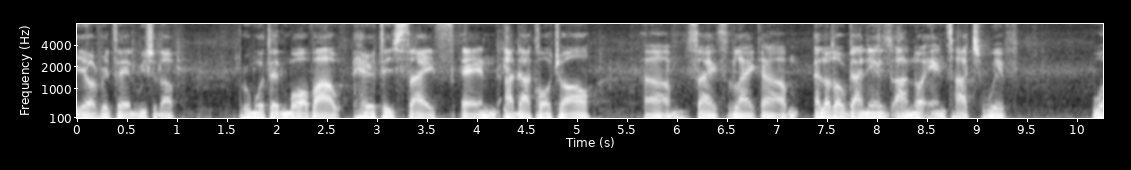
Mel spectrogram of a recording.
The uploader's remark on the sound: This podcast was recorded at the scenic McCarthy Hills in Accra, Ghana . This podcast was recorded at the scenic McCarthy Hills in Accra, Ghana .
